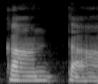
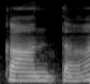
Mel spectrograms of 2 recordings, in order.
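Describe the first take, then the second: No difference in how they are said.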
